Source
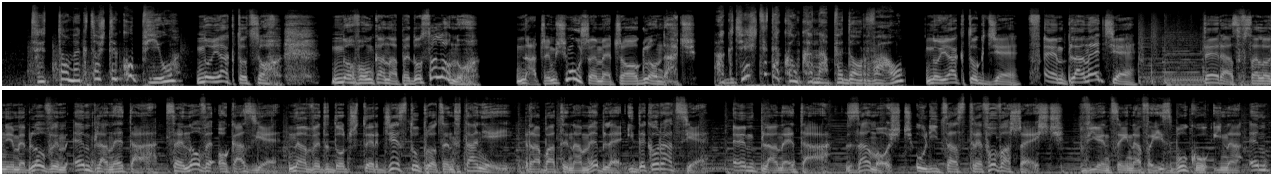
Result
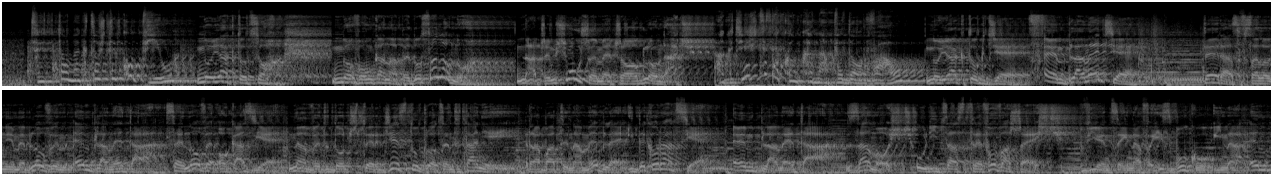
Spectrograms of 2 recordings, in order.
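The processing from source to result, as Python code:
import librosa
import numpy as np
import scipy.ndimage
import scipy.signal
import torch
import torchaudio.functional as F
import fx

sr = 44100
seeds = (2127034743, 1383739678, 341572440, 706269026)

p1 = fx.high_shelf(x, sr, hz=5500.0, db=-10.0)
p2 = fx.notch(p1, sr, hz=3900.0, q=5.7)
p3 = p2 + fx.echo_feedback(p2, sr, ms=76, feedback_pct=53, wet_db=-9, dry=0)
p4 = fx.env_flatten(p3, sr, amount_pct=70)
y = F.gain(torch.from_numpy(p4), -7.0).numpy()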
